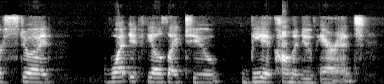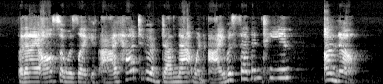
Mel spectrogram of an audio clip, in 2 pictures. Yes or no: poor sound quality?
yes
